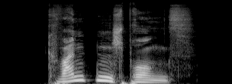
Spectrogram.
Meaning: genitive singular of Quantensprung
- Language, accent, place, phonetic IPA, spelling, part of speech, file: German, Germany, Berlin, [ˈkvantn̩ˌʃpʁʊŋs], Quantensprungs, noun, De-Quantensprungs.ogg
